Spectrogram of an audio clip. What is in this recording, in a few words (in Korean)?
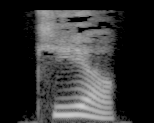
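"ㄱ", Korean, consonants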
